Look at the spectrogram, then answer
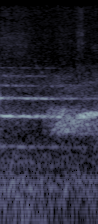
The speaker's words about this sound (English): apologies for the sirens.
